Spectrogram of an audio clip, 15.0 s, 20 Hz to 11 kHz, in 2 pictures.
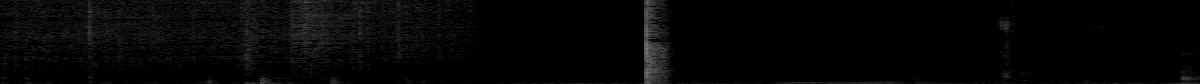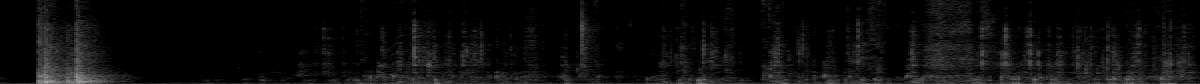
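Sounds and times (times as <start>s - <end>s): dog crunching and chewing food: 9.2s - 15.0s.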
